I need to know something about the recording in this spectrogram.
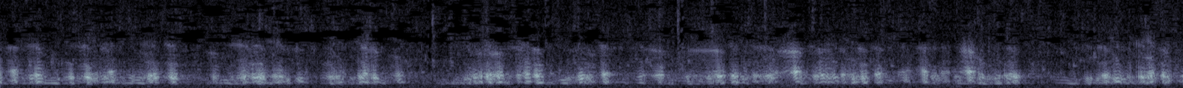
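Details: Wood frogs at a pond in spring during courtship and breeding; loud, gravelly quacking croaks in quick clusters, several frogs overlapping, with short lulls between bursts.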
